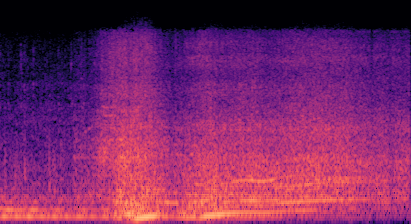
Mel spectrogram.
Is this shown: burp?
no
